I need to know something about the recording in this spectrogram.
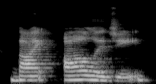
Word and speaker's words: biology: the oka next over with the low G biology and it's the study of life and so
